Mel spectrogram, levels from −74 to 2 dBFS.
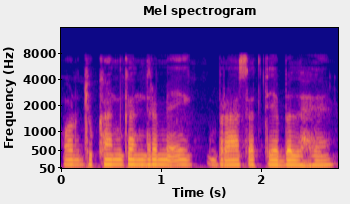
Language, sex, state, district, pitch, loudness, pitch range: Hindi, male, Arunachal Pradesh, Papum Pare, 125 Hz, -17 LUFS, 120-130 Hz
